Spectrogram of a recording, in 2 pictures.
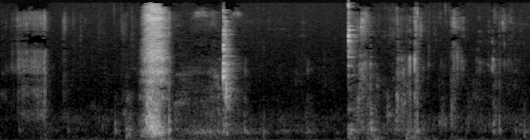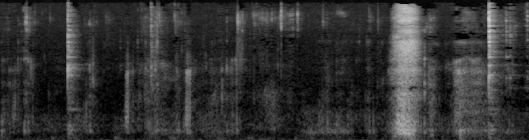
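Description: Close-up chewing and mouth sounds of a person eating bread and an egg omelette with bell pepper, with many small clicks. Two louder short breathy bursts come about a second and a half in and near the end.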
